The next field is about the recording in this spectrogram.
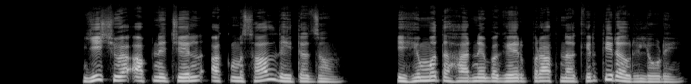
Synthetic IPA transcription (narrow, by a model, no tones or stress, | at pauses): jiːsʊɛʔɐpñet͡ʃeːlnɐkmɐsaːld̪eːit̪ad͡zɐ̃ũ | kiɦɪmːət̪ɦaːɾnebɐɡɛːɾpɾaːɾt̪ʰənakɪɾt̪iɾɐʊɾiloːɽeː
